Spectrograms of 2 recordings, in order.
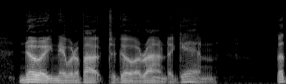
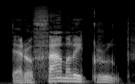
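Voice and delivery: ordinary delivery

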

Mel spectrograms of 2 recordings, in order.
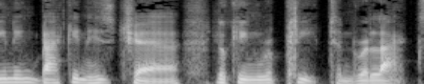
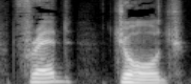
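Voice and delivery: ordinary delivery, nothing marked

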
